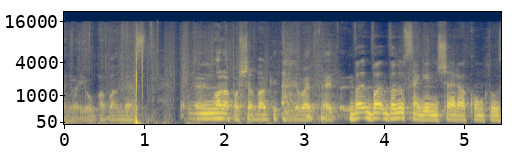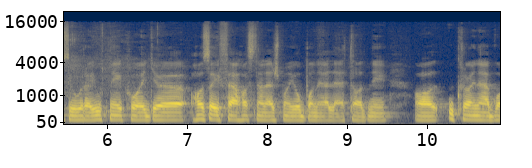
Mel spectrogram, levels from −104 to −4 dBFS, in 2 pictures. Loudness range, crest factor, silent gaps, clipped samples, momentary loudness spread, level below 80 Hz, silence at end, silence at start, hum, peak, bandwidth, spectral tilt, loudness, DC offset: 4 LU; 16 dB; none; under 0.1%; 12 LU; -38 dBFS; 0 s; 0 s; none; -2 dBFS; 16 kHz; -6 dB/octave; -18 LUFS; under 0.1%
